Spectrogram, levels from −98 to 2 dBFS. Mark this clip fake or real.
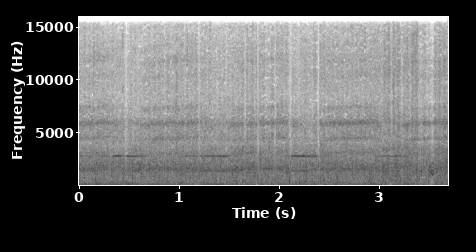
real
